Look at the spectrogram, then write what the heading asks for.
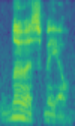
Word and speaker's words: Louisville: yes Louisville Kentucky Louisville his middle name is Lewis so you know it has to be pronounced Lewisville discovering we deal with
